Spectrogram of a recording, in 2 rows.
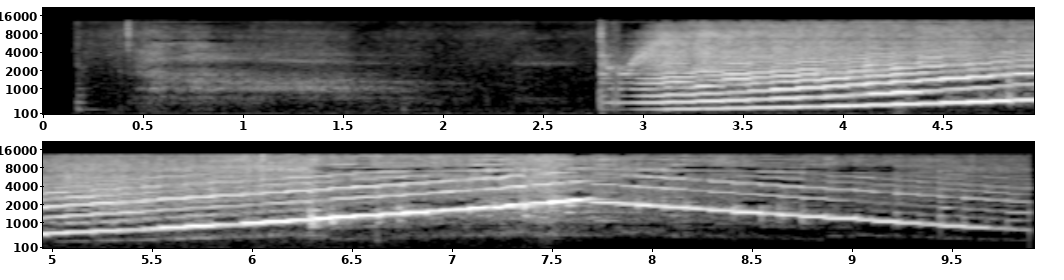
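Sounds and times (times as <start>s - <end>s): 
alto flute: 2.8s - 9.9s.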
